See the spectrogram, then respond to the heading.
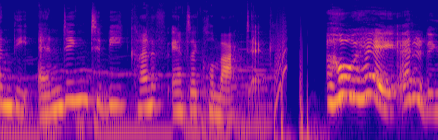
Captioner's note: record scratches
